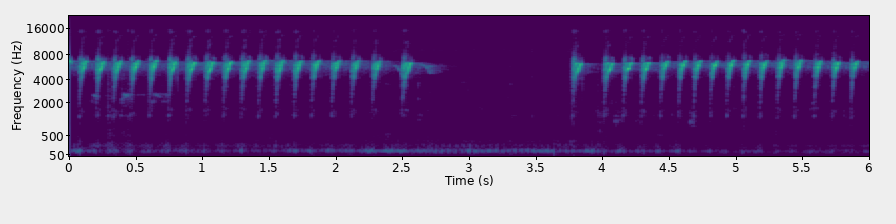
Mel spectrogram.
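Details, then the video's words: Brown-throated sunbird delivering rapid-fire 'tembakan rapat' master song for captive birds: a run of piercing high notes about four per second, a second-long silence, then another rapid run. "Tembakan rapat | Kolibri kelapa | manggar | wiceh | suara pancingan | masteran untuk burung bahan"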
